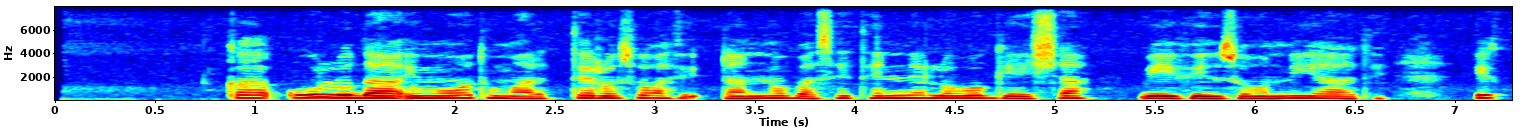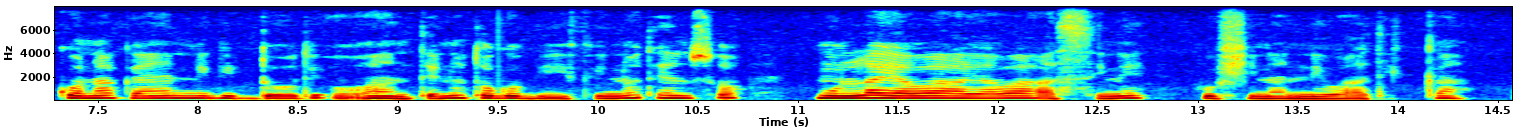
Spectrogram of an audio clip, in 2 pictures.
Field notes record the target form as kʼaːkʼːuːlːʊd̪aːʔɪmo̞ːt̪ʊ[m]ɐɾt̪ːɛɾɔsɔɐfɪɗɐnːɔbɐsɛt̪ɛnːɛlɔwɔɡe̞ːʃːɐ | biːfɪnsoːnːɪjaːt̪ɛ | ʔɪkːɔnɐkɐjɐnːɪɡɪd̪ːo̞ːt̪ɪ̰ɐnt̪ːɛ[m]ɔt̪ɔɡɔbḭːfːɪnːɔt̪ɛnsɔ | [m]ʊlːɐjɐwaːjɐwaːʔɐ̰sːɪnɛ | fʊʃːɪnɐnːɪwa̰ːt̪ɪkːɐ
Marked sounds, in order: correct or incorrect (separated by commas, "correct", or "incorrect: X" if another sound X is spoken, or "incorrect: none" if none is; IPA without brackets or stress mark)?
correct, incorrect: n, correct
